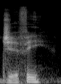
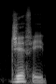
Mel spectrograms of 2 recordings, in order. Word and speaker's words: Giphy: For those of you that don't know, Giphy is a like an iPad printless photo booth that simply I think it's pronounced Jiffy.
